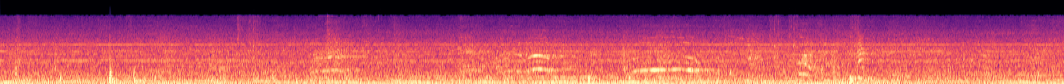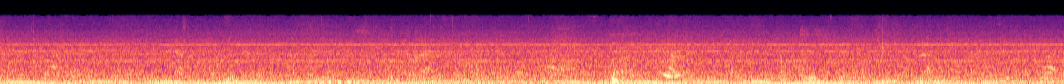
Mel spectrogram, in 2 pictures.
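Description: A man speaks over a loudspeaker, heard from a distance under a large tent.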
